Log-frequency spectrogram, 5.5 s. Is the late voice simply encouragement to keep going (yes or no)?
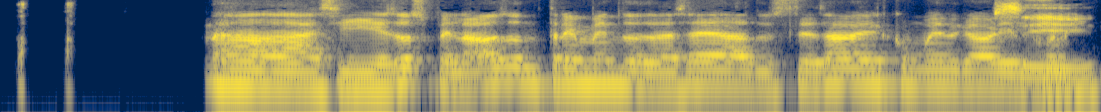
no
